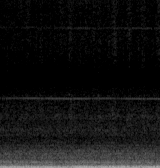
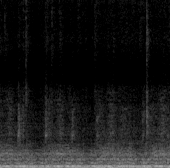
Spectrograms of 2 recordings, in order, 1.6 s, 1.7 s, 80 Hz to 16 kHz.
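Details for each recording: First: 1973 Ford LTD, 460 4V big-block V8, low compression, almost 85,000 miles, started in winter after sitting 2–3 months: deep, smooth, steady idle with no stumble or tapping, a normal warm idle. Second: Big-block Ford cold start with no fuel and no working choke; long uneven cranking, brief stall, then it catches and runs rough and lumpy,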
